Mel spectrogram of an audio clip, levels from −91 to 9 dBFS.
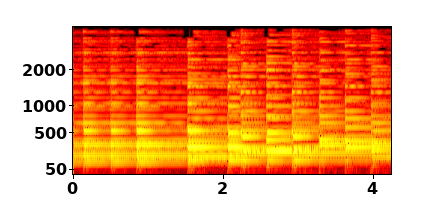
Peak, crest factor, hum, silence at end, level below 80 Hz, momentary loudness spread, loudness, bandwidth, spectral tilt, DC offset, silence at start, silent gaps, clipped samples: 0 dBFS; 16 dB; none; 0 s; -52 dBFS; 4 LU; -16 LUFS; 4 kHz; -11 dB/octave; under 0.1%; 0 s; none; under 0.1%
